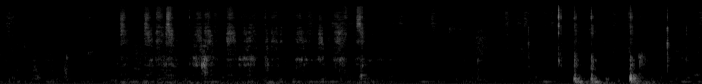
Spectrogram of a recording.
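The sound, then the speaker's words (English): People write on paper with pens or pencils while answering in a group, producing many faint, irregular scratching strokes and taps at varying speeds. “Everyone is writing down...”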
